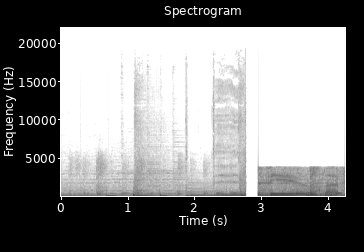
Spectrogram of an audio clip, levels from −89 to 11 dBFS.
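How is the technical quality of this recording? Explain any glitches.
The recording holds up until about 2.77 s, where it drops out for roughly 0.19 s and comes back duller and boxier through to the end. That's most likely the input switched to a poorer device, say a fallback mic or a headset's call mode. The new path cuts off everything above about 3.8 kHz, shifts the level by a few dB, and brings its own faint background noise, sitting well below the signal.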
